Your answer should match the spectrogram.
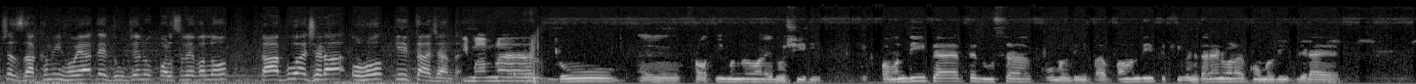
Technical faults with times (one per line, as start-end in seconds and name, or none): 0.00-14.16 low bit depth without dither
